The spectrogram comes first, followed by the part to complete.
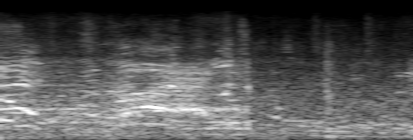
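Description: Speech: voices talking, dying down about halfway through to quieter open-air background.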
